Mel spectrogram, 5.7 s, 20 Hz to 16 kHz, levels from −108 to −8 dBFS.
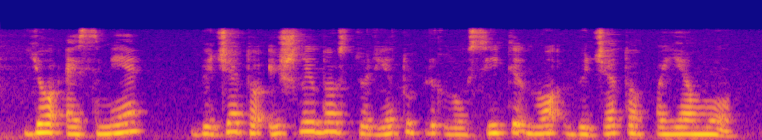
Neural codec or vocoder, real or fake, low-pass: none; real; 7.2 kHz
